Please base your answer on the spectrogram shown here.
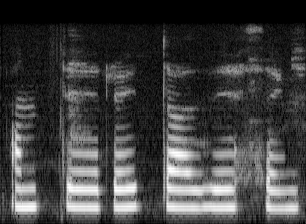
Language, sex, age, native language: Icelandic, female, 8, Icelandic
